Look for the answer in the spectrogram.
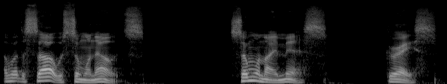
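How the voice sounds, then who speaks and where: A man reading first-person game narration aloud dramatically, in short, deliberate phrases. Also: medium pitch, big pitch swings. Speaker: game streamer reading a visual novel aloud. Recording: music behind the voice.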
